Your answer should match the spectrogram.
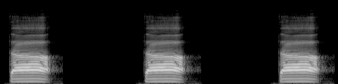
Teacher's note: تا کی ادائیگی میں زبان کی نوک کو ثنایا علیہ کی جڑ سے لگا کر باریک آواز میں پڑھیں، یعنی تا تا تا۔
